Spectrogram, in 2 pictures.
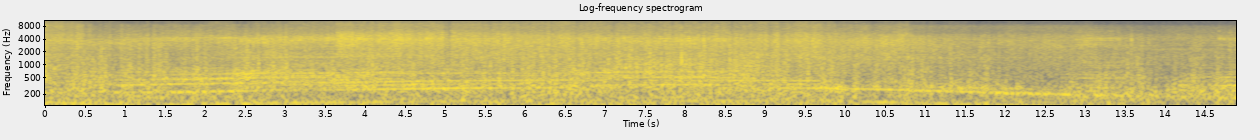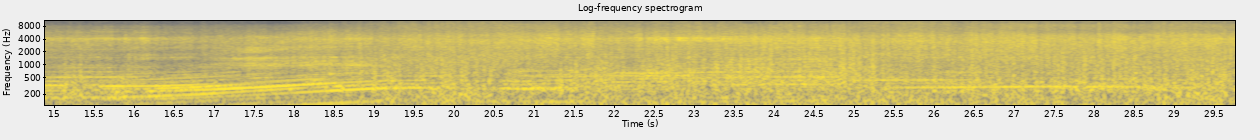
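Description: Kawasaki ZX-10R inline-four engine running under way, with wind noise on the microphone. About halfway through, the engine note falls as the throttle is rolled off, then climbs again as it is opened.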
